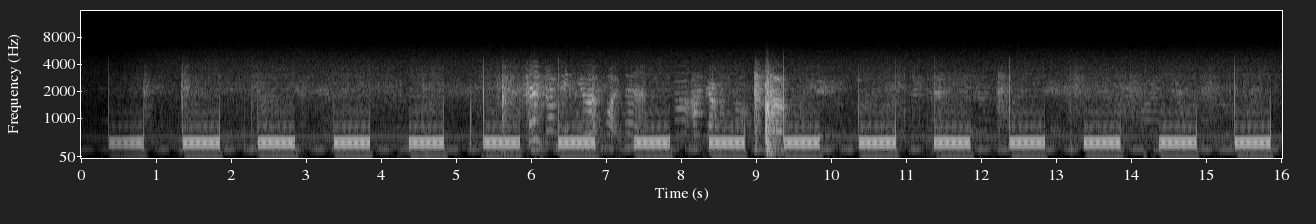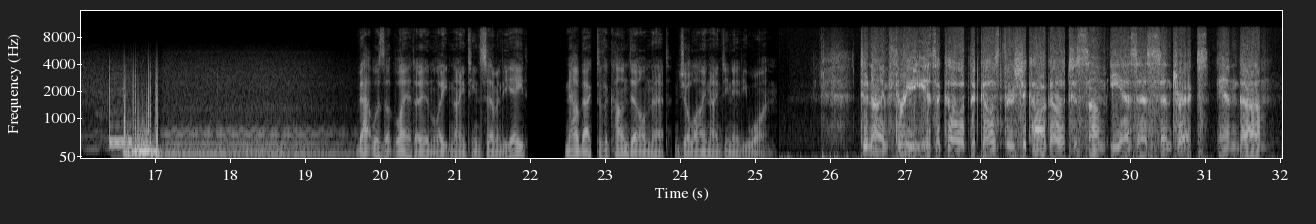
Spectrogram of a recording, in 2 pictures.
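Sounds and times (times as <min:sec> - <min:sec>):
telephone busy signal through a Western Electric PBX: 0:00.4 - 0:00.8, 0:01.4 - 0:17.5
speech: 0:19.8 - 0:25.3, 0:25.9 - 0:31.9.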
